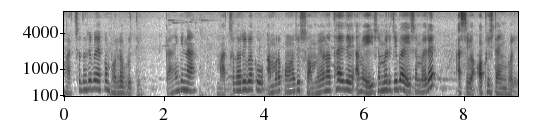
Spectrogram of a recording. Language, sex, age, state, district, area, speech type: Odia, female, 45-60, Odisha, Puri, urban, spontaneous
